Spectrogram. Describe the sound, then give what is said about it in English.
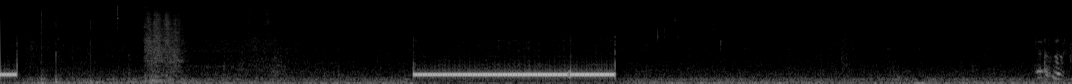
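Telephone dial tone as a call is placed to a doctor, a steady loud hum lasting about two seconds over quiet background noise, with a brief tone at the start. “Dialing Dr. Allen. Here we go.”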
